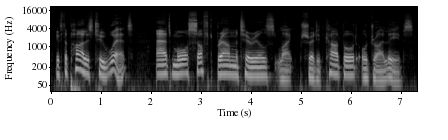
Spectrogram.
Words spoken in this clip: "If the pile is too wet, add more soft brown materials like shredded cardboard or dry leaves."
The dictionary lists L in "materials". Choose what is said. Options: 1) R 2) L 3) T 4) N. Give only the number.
2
